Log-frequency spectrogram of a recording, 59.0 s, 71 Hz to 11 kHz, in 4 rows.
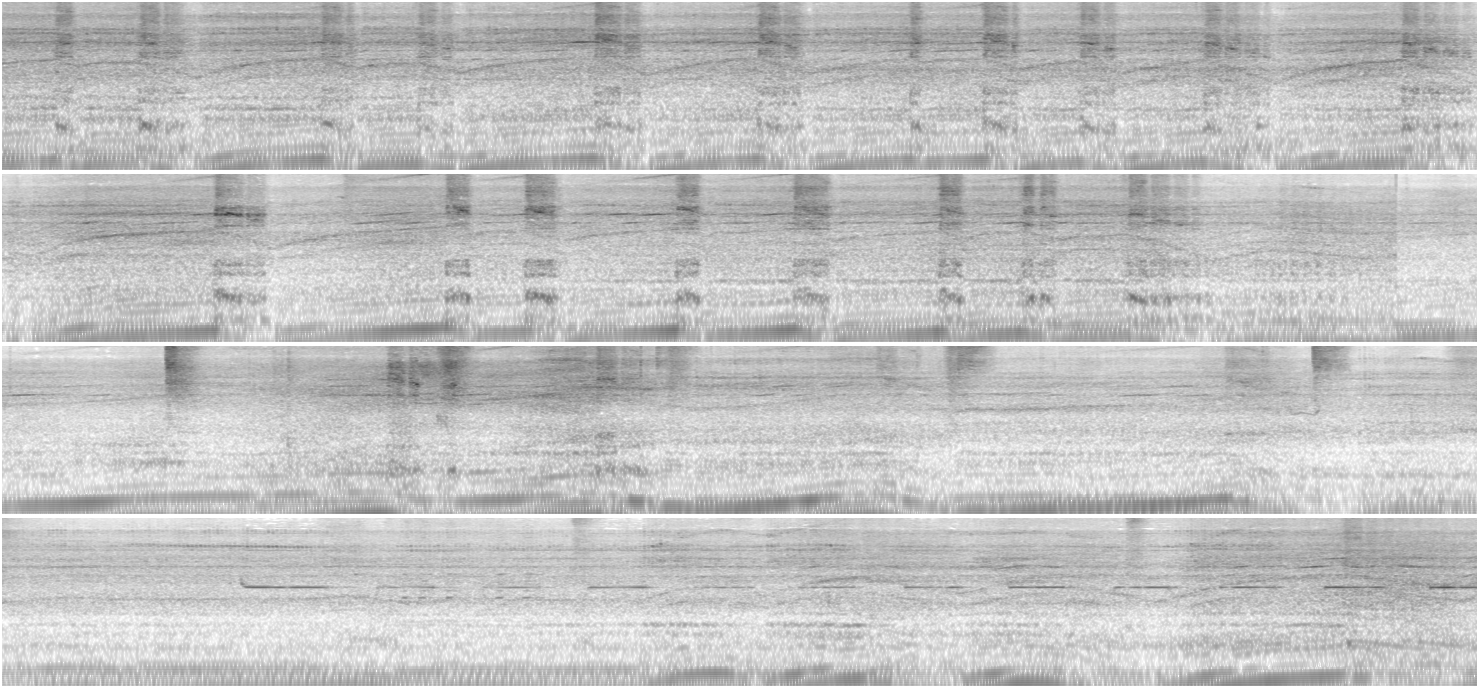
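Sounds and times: bus engine rumbling: 0:00.0 - 0:59.0.

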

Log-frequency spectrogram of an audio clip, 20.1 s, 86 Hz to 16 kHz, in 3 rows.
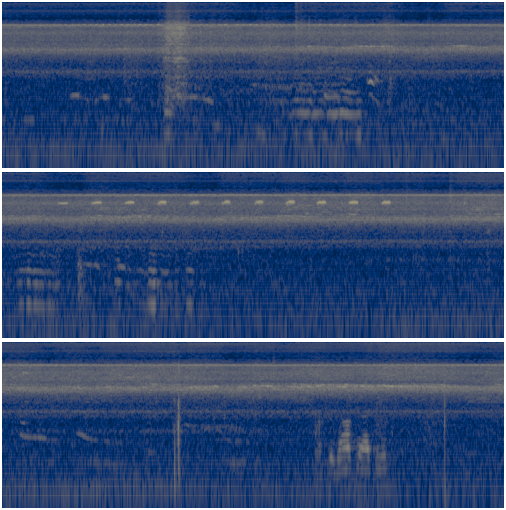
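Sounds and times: insect chorus buzzing: 0:00.0 - 0:20.0.

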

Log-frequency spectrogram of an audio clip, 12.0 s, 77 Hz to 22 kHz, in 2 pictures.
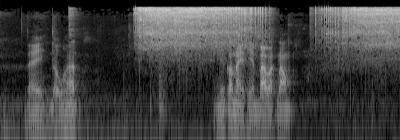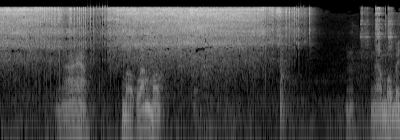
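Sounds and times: fishing reel click: 0:02.0 - 0:10.8
fishing reel rotor whirring: 0:02.0 - 0:10.8.

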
